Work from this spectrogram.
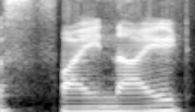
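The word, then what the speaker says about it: finite: The decimals which have फाइनाइट। इसको फिनिट भी पढ़ते हैं, फाइनाइट भी पढ़ते हैं। ये हर एक टीचर की अपनी प्रोनाउंसिएशन है।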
